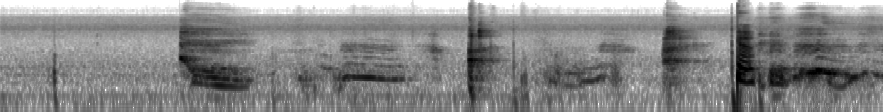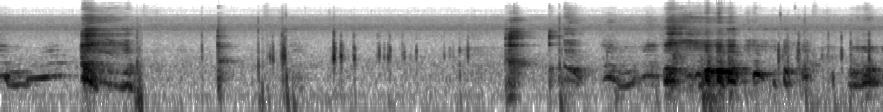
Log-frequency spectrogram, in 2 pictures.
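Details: Several short voiced belches mixed with talk and throat noises; burping.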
